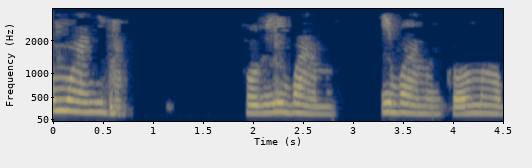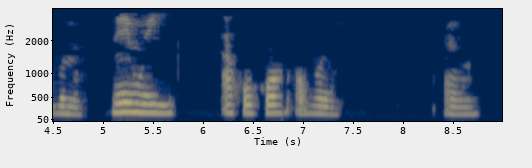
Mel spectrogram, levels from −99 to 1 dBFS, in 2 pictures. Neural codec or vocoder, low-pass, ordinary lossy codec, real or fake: none; 3.6 kHz; MP3, 16 kbps; real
